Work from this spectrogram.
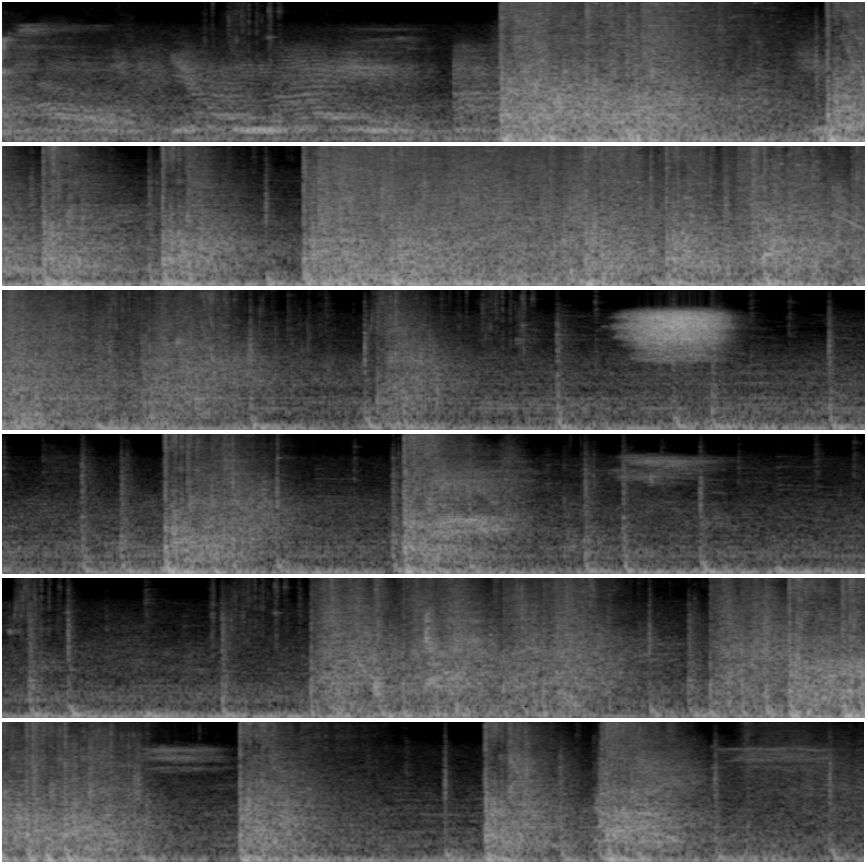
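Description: Gunfire in the video game Control, with bursts of rapid shots and scattered single blasts spread across the clip, mixed with impacts and mechanical clatter, while someone talks over much of it.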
